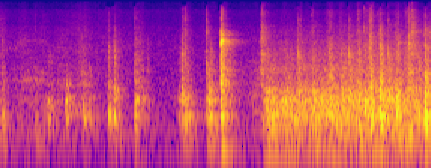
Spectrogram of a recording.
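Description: A sewing machine stitches bias tape onto a camisole, starting with a few short taps and then running in a steady, close-up whir for the last second or so.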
